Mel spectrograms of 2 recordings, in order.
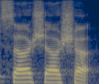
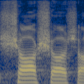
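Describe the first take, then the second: First: The three sibilant sounds are pronounced differently. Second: All three sibilant sounds are pronounced identically. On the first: "In Sanskrit" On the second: "In Bengali, we pronounce it ... All of them are the same pronunciation"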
